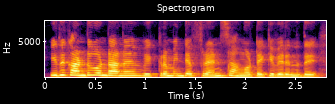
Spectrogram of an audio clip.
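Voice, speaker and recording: A woman's voice: sits high, fast. A woman narrating a voice-over retelling of a TV serial, reading the characters' lines in her own voice, with frequent restarts and filler sounds. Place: home voice-over, not the pictured place.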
